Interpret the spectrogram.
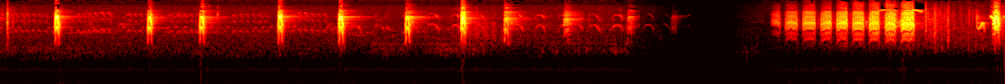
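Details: Great spotted woodpecker repeating sharp, high "kik" notes at irregular intervals of about half a second to a second, fading out, then a fast, rattling chatter of rapid notes near the end.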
